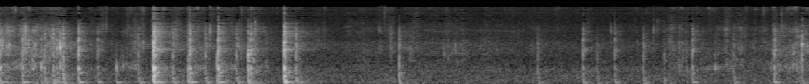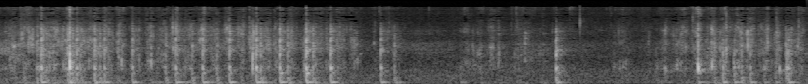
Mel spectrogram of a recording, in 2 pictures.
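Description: Wooden spoon stirring a thick, creamy paste in a ceramic bowl: quick runs of clicks and scrapes as the spoon knocks and drags against the bowl, in three spells with quieter pauses between.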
